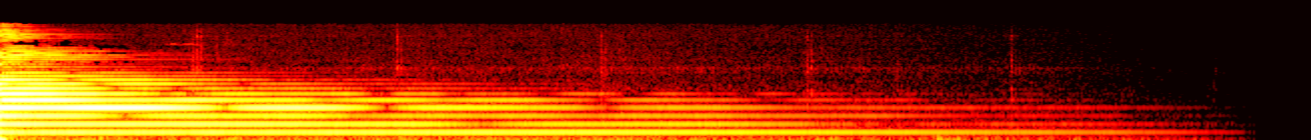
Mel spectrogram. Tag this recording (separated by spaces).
fingered multi piano strings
